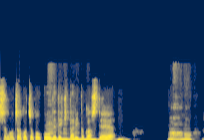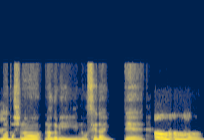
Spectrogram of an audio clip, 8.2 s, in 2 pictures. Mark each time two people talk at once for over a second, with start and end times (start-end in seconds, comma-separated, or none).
0.9-2.3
